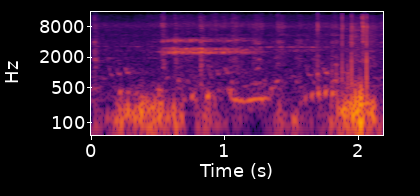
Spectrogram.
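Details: A domestic white pigeon, one of a pair whose egg has just hatched a chick, gives one brief, soft, low coo amid muffled rustling and shuffling, with a faint steady high tone behind.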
